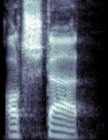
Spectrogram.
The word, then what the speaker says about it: Altstadt: Altstadt.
